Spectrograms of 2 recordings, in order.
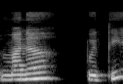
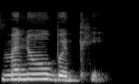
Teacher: The visarga, it's not mana buddhi, it's not manaha buddhi, it's mano buddhi when we put it together. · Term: visarga becomes an o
